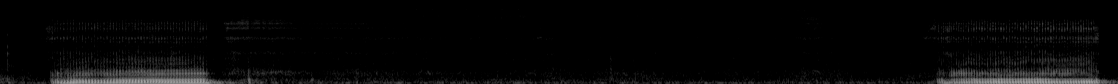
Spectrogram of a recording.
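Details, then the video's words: Sleeping pet American Staffordshire Terrier indoors, two loud, low, rumbling snores about eight seconds apart, each lasting over a second, with quiet breathing between. "4 Минуты собачьего храпа | Храп | Стаффорд | Стаффордширский Терьер"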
